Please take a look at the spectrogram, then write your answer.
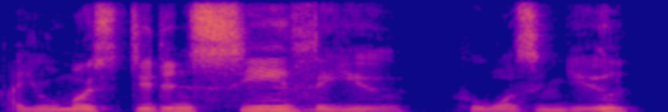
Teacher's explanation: he drops the t sound, the t in the word didn't. He doesn't say didn't, but didn't.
